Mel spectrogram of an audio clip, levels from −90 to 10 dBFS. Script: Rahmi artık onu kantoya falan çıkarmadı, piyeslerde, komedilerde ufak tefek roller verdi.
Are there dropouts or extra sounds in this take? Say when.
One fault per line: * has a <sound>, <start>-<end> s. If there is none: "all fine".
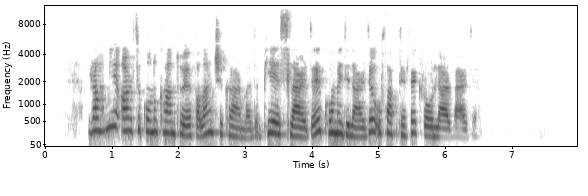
all fine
